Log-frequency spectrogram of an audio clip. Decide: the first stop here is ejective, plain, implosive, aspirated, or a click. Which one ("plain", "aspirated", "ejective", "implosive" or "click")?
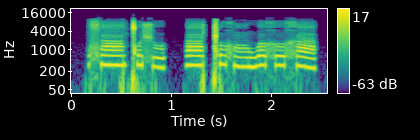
click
